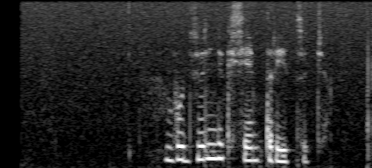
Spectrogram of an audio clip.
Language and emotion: Russian, neutral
